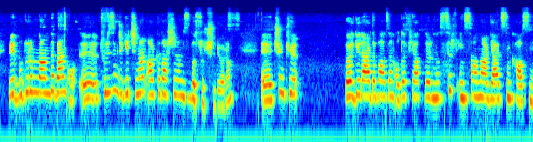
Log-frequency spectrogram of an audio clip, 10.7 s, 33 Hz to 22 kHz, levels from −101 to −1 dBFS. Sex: female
